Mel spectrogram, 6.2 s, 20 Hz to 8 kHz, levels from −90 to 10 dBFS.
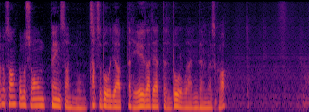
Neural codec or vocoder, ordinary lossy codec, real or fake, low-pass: codec, 16 kHz, 0.5 kbps, FunCodec, trained on LibriTTS, 25 frames a second; none; fake; none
